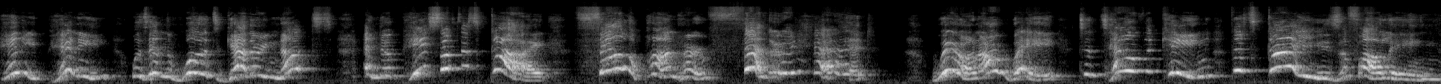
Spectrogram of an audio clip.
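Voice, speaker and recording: At a very slow pace, a put-on character voice squeaks at an extremely high pitch with very wide pitch swings. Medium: read story.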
